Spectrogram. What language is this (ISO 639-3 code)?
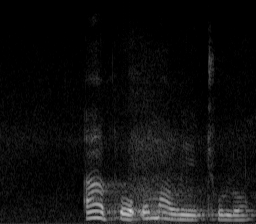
xho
